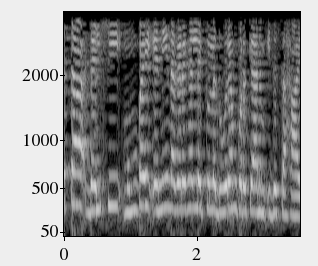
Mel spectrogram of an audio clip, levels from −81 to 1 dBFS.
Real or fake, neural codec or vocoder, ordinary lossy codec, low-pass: real; none; none; 3.6 kHz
